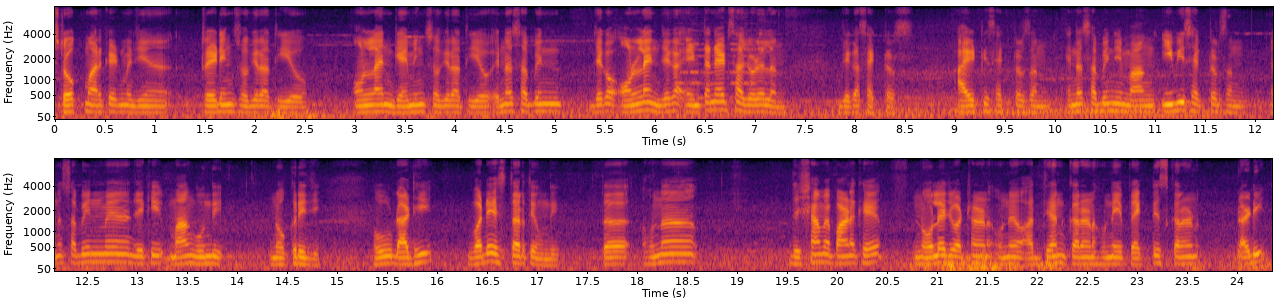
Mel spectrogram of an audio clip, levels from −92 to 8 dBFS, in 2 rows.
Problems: constant background noise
